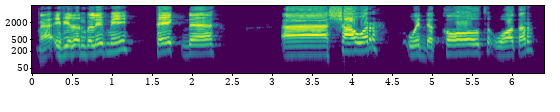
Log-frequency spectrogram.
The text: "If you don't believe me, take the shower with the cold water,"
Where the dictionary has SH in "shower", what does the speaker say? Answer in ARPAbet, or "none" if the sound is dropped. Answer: SH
